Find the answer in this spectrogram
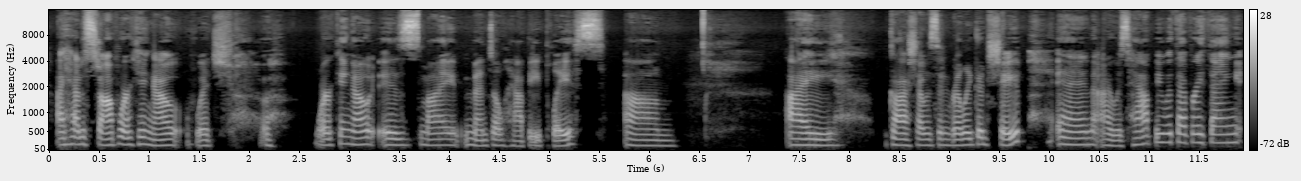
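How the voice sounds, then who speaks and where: Slow-talking woman with a gravelly low voice, earnest and halting, lots of ums. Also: dry recording, studio quality. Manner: halting, with many fillers; earnest and faith-filled. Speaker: podcast guest. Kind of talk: personal storytelling in a podcast interview.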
